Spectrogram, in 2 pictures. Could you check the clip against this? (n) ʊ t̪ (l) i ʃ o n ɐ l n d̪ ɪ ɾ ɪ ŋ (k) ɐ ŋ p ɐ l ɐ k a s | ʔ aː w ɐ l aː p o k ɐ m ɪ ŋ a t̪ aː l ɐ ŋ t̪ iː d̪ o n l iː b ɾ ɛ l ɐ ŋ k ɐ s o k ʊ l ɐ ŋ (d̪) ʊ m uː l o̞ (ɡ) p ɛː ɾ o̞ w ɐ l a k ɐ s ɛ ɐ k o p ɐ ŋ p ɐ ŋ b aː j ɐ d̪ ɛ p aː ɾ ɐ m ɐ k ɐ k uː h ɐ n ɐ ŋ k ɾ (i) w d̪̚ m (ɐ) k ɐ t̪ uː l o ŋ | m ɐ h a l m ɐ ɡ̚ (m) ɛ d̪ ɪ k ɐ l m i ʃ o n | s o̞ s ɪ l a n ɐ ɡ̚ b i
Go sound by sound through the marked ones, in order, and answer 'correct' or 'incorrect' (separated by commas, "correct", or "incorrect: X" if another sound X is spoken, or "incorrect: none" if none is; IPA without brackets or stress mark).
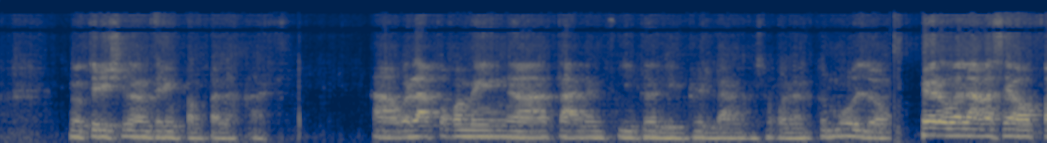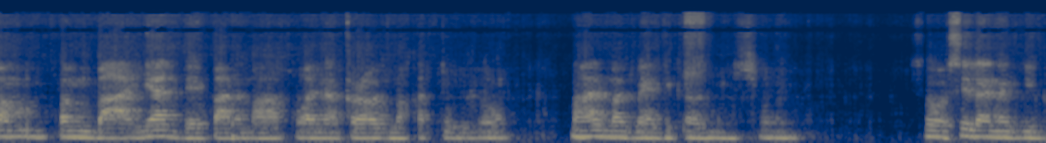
correct, incorrect: ɾ, incorrect: p, incorrect: t̪, incorrect: ŋ, incorrect: a, correct, correct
